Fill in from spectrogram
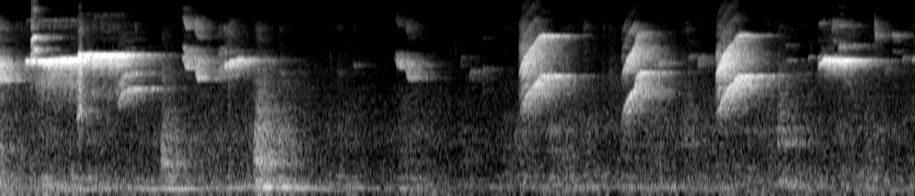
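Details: Hand-tamed pet canaries: bright upslurred whistled notes with harmonics, first clustered in a quick run, then delivered singly about every second and a half, each rising sharply and fading.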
